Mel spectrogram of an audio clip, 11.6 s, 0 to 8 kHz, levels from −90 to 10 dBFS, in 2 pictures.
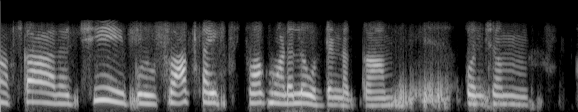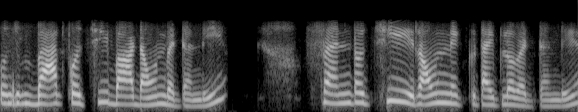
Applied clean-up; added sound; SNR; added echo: neural mask model Resemble Enhance denoiser.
